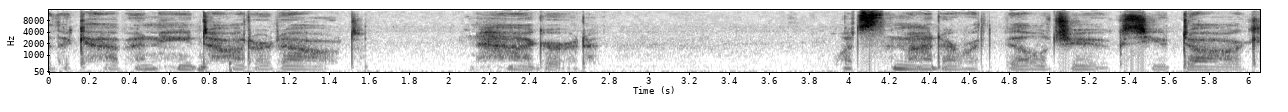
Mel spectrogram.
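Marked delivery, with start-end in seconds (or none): none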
